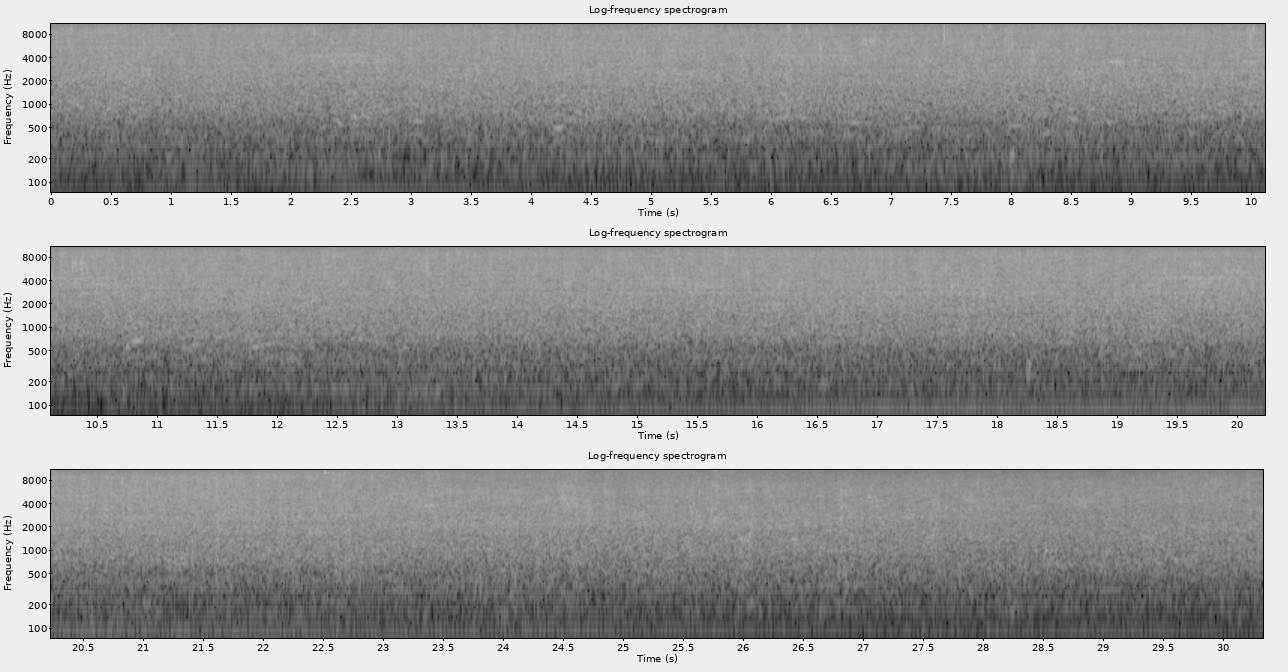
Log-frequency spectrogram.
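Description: Shallow river running over rocks and gravel: a steady rushing noise with no breaks.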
